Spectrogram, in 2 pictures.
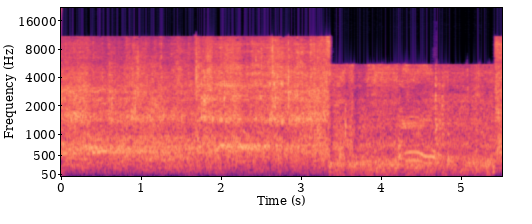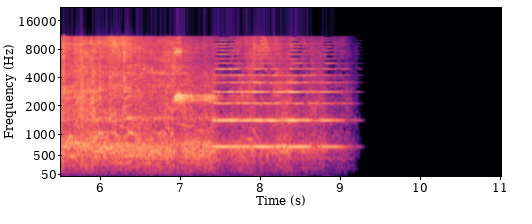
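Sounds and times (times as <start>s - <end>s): crowd noise: 0.0s - 9.3s
high whistle: 6.9s - 9.3s
goal horn blast: 7.3s - 9.3s.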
